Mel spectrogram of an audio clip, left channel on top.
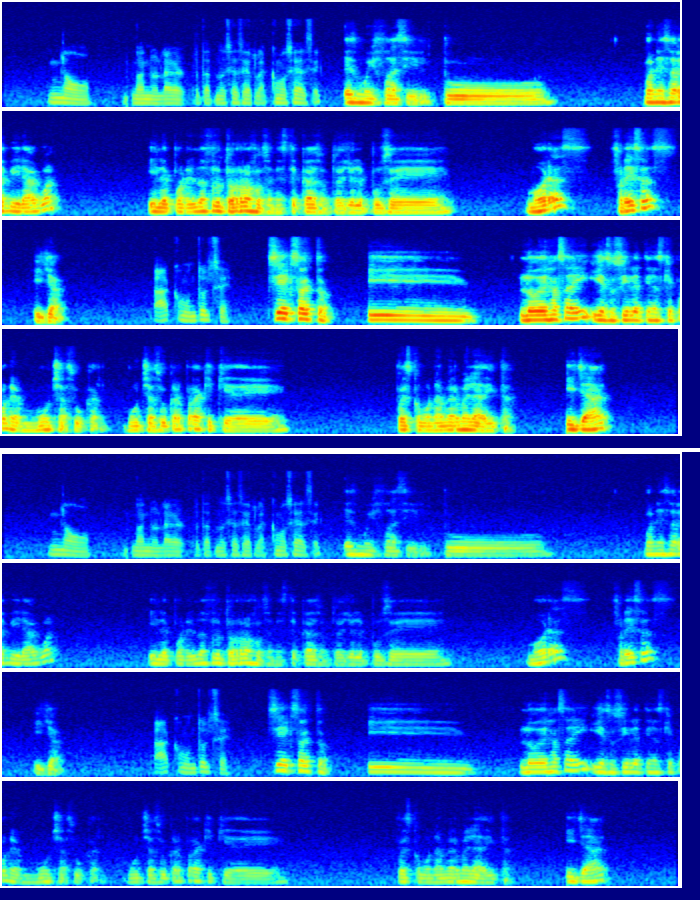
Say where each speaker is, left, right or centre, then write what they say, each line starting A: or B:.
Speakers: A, on the left (about 30°); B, on the left (about 55°).
A: No, no, no, la verdad no sé hacerla. ¿Cómo se hace?
B: Es muy fácil. Tú pones a hervir agua y le pones los frutos rojos en este caso. Entonces yo le puse moras, fresas y ya.
A: Ah, como un dulce.
B: Sí, exacto. Y lo dejas ahí y eso sí le tienes que poner mucha azúcar, mucha azúcar para que quede pues como una mermeladita. Y ya,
